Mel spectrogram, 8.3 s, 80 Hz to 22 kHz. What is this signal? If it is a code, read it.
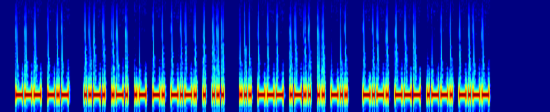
Morse code, heard as a keyed tone, about 36 wpm, 700 Hz. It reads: OK FRANCES SOLID COPY
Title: Practice QSO - Exchange 3 - More Info - 35wpm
